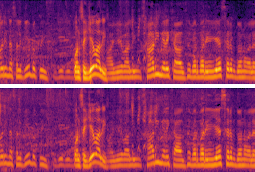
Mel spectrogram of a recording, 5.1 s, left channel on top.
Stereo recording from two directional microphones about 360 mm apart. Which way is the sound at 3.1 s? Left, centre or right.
Right.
